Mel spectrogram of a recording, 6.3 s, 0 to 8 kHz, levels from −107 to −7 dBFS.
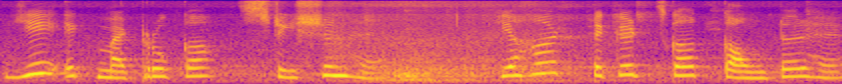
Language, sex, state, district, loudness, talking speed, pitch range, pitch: Hindi, female, Maharashtra, Mumbai Suburban, -17 LUFS, 105 wpm, 245-315 Hz, 290 Hz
